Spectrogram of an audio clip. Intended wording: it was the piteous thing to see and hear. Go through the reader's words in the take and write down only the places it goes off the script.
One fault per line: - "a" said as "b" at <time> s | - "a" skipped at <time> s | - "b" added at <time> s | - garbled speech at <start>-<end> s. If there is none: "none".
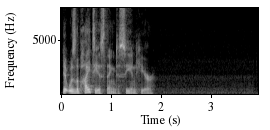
none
